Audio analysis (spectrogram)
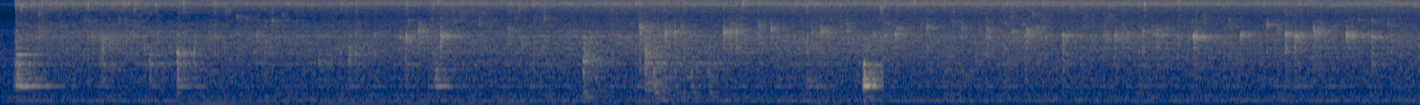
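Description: Garlic frying in oil for chilli chicken, a faint steady sizzle with scattered light clicks and clatters of a utensil against the pan, fairly quiet and close.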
